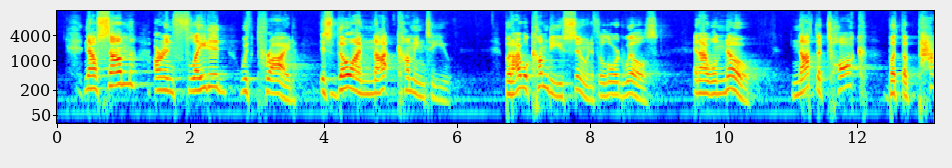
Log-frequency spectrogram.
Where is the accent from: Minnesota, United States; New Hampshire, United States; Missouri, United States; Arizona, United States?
Missouri, United States; St. Louis; my wife's from Boston and New York. I'm from St. Louis originally.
